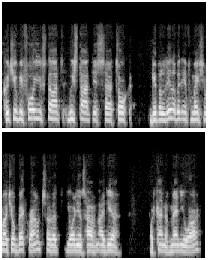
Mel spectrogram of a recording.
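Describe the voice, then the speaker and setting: Male host, slightly higher voice, husky, dry, halting questions. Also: steady tone, a little mellow, no echo, rough recording. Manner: halting, searching for words. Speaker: talk show host. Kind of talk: interview hosting.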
